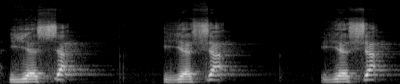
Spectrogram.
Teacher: اس وقت آپ کی سکرین پر جو دو لفظ نظر آ رہے ہیں ان کے آخری حرف پر ہم جھٹکا دیں گے کیونکہ وہ حمزہ ساکنہ ہے۔ حمزہ ساکنہ کو ہمیشہ جھٹکا دے کر پڑھتے ہیں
